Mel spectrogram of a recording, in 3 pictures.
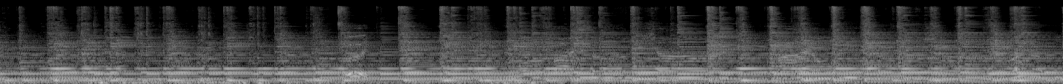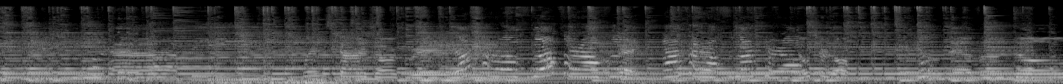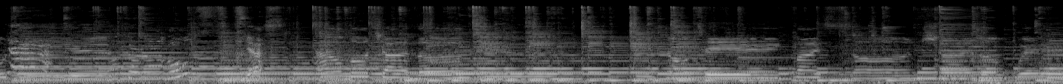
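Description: Acoustic guitar strummed steadily in a regular rhythm, with a voice singing along for a stretch in the middle.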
